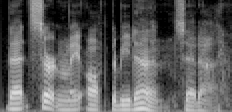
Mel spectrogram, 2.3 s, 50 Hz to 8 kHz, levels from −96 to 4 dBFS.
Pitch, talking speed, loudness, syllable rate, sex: 120 Hz, 205 wpm, -18 LUFS, 4.9 syllables/s, male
